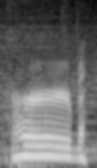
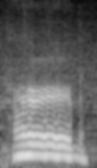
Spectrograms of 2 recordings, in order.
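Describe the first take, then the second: Both takes have the same delivery.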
